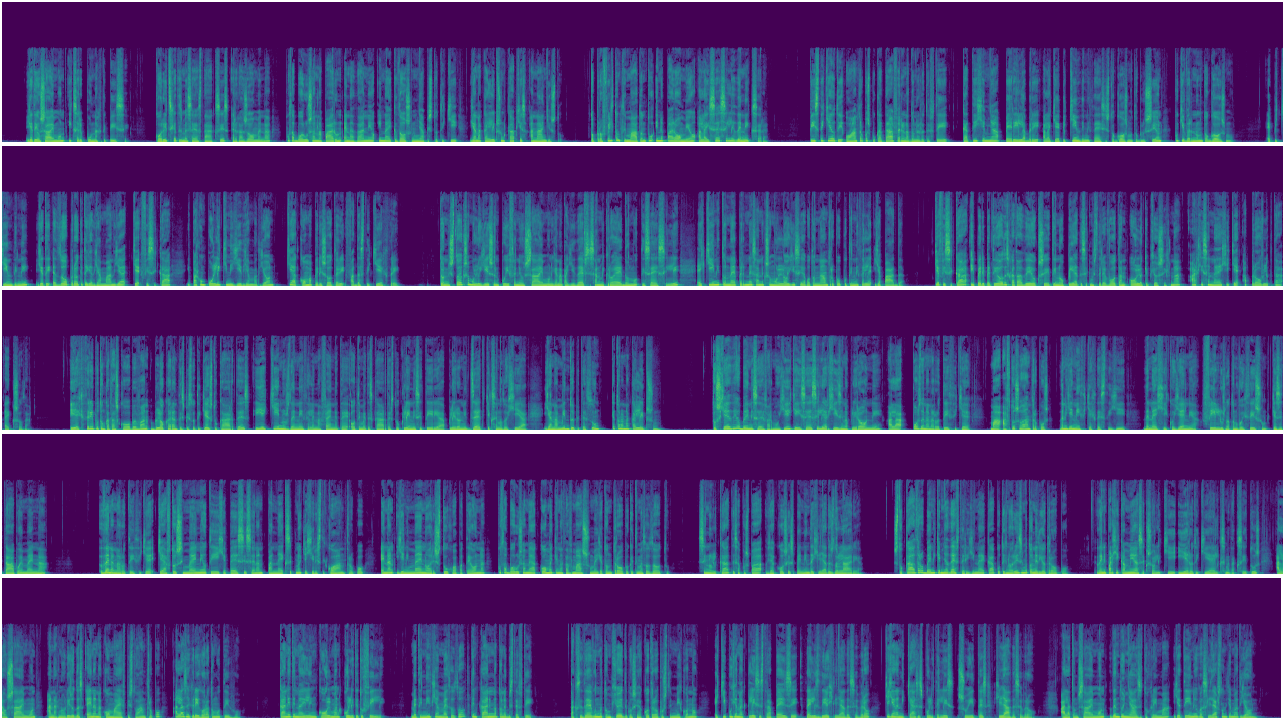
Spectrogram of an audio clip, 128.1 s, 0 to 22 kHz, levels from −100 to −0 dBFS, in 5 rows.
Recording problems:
none

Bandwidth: 14.5 kHz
